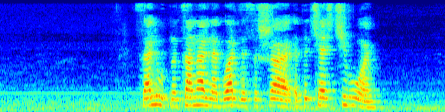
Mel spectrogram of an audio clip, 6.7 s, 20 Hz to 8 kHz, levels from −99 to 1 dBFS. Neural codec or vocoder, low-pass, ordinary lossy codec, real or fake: none; 7.2 kHz; AAC, 32 kbps; real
